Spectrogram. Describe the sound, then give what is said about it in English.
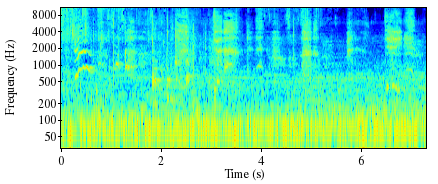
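Water drips and splatters steadily, a dense, busy patter of small impacts over a constant wet hiss, with a brief high vocal sound near the start. “Lots of dripping.”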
